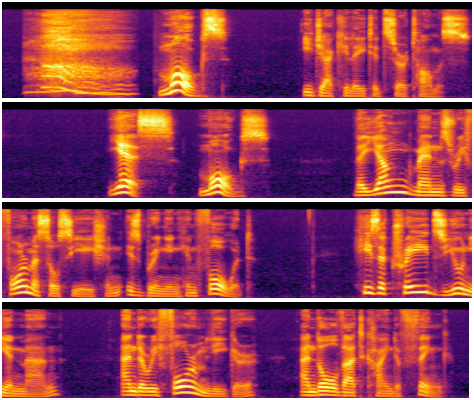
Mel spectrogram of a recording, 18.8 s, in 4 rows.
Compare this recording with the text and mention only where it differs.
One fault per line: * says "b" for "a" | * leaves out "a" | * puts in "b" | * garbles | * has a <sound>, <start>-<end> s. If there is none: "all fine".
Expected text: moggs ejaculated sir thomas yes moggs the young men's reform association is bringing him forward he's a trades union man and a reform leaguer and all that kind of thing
* has a breath, 0.2-1.4 s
